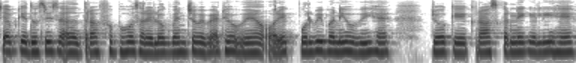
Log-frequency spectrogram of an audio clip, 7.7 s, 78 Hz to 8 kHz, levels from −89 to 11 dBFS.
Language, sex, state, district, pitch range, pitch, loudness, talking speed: Hindi, female, Delhi, New Delhi, 175-185 Hz, 180 Hz, -13 LUFS, 210 wpm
